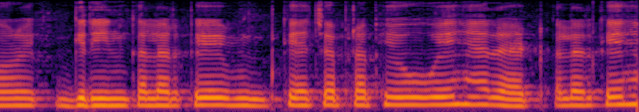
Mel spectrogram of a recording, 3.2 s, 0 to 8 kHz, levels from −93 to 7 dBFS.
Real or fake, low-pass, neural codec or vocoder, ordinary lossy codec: fake; none; codec, 16 kHz, 16 kbps, FreqCodec, larger model; none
